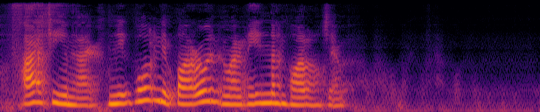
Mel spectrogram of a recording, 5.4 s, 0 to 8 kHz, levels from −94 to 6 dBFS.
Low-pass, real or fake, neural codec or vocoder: 7.2 kHz; fake; codec, 16 kHz, 0.5 kbps, FreqCodec, larger model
